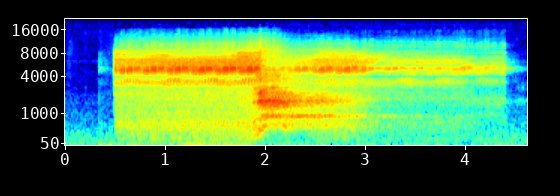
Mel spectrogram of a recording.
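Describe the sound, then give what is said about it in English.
A single loud, raspy roar-bark from an animal, held for about four seconds without a sharp explosive start, its harsh grating tone easing slightly before it stops. No one speaks. “So it's just a really loud bark. But it doesn't sound like a like an explosion of like bark. It's just like a roar.”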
